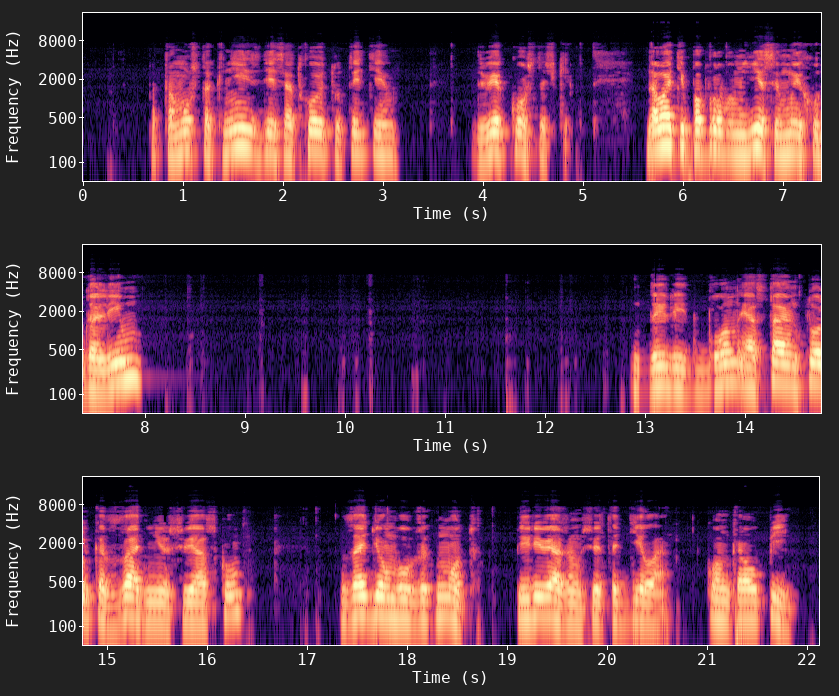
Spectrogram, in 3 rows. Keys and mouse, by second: 0.3-1.5 middle drag, 2.3-3.8 middle drag, 5.0 middle click, 6.3 click, 7.3 middle click, 9.9 shift+click, 11.5 Delete, 13.0 middle click, 14.6 middle click, 17.1 click, 18.6 click, 19.8 shift+click, 21.3 ctrl+p.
